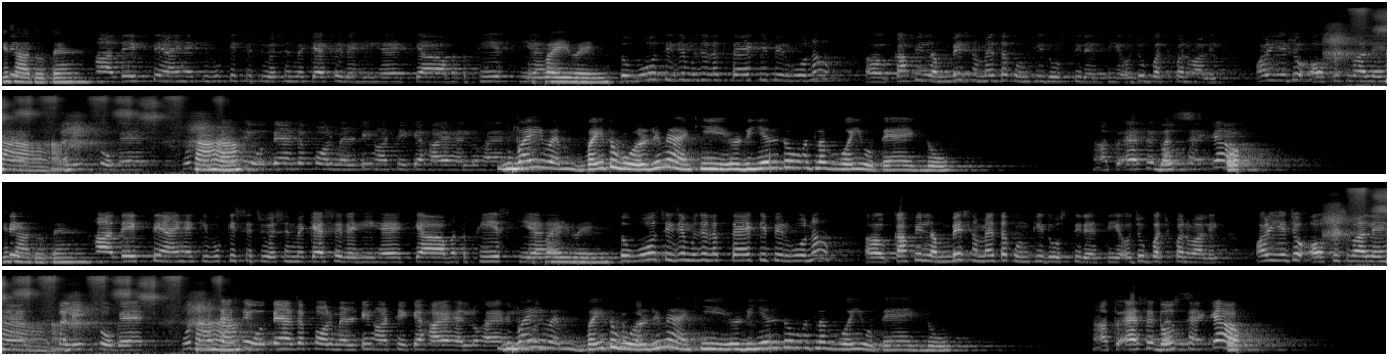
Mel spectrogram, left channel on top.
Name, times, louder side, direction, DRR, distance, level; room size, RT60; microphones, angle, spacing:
voice 1, 0.0-0.9 5.3-6.1 13.8-14.6 15.8-16.3 18.8-23.4 25.4-25.6 26.1-26.2, left 4 dB, 25° left, 12 dB, 0.3 m, -25 dB
voice 2, 0.9-5.6 6.2-8.3 8.6-12.2 12.5-14.1 14.4-15.3 15.6-19.1 24.8-26.2, right 5 dB, 75° right, 13 dB, 0.6 m, -31 dB
sound 1, 13.2-16.3, right 3 dB, 60° right, 2.2 m, -36 dB
16.0 x 5.4 x 6.6 m, 1.3 s
head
